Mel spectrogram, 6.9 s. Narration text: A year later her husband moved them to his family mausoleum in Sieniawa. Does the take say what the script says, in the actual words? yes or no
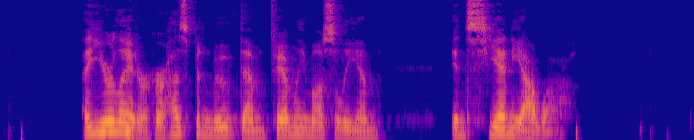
no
